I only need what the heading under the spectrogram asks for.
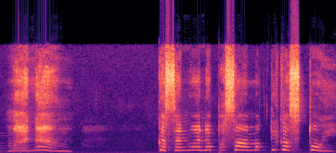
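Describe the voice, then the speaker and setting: A woman with an Ilocano accent playing a devout, gently scolding younger sister in a radio comedy drama. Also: very high-pitched, unhurried, loud music behind the voice. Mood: concerned.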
